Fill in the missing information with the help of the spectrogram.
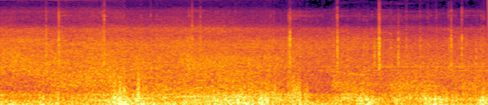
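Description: Wind buffeting the microphone of a bicycle helmet camera while riding, a steady low rumble with a few faint light clicks.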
